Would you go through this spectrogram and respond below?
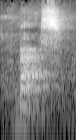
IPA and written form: mæs (mass)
